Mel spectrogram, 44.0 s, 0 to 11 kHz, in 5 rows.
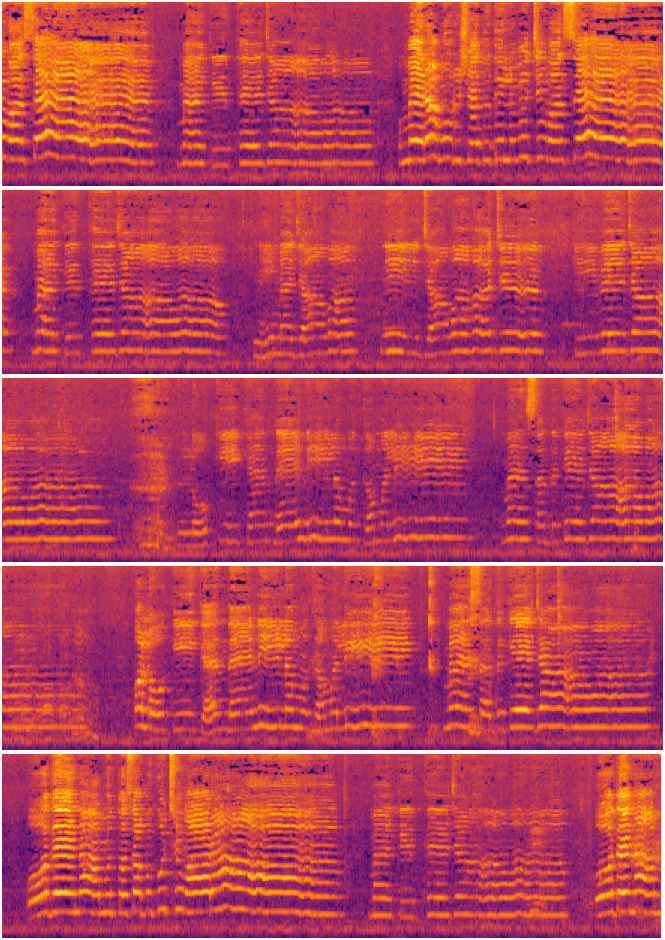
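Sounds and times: woman singing unaccompanied: 0.0s - 44.0s.

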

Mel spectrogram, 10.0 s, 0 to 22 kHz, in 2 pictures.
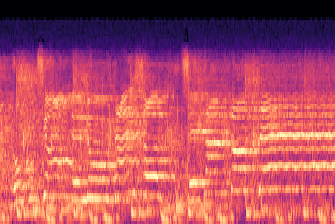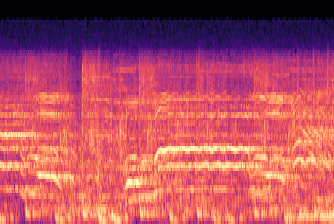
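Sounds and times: pop backing track: 0.0s - 10.0s
woman singing into a microphone: 0.2s - 6.2s, 6.9s - 10.0s.

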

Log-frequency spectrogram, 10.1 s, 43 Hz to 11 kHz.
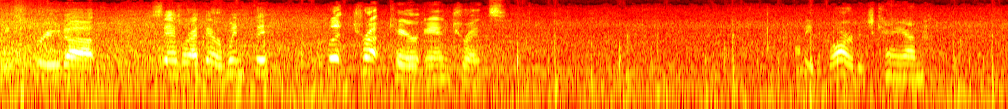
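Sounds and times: faint hum: 0.0s - 10.0s
vehicle cabin road rumble: 0.0s - 10.0s.

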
